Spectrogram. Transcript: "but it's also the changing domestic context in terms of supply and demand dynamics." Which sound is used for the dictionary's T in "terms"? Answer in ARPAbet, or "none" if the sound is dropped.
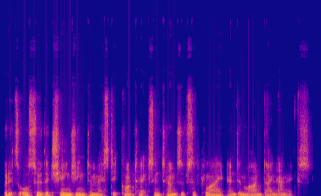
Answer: T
